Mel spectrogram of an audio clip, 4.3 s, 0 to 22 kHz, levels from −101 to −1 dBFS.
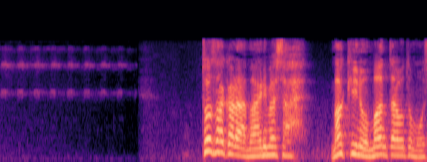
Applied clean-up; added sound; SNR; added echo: none; none; none; none.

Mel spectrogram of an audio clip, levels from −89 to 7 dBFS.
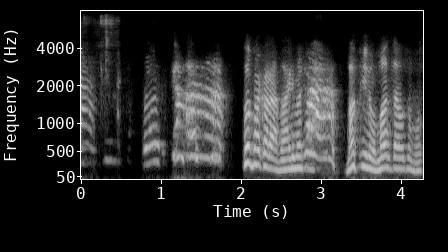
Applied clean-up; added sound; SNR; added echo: neural mask model Resemble Enhance denoiser.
